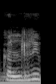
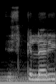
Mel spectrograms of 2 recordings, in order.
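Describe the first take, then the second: First: The word begins with a k sound. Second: The word begins with an sk sound. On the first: The speaker calls it right. "कलरी बोलेंगे" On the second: The speaker calls it wrong. "स्कलरी नहीं बोलेंगे इसको"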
